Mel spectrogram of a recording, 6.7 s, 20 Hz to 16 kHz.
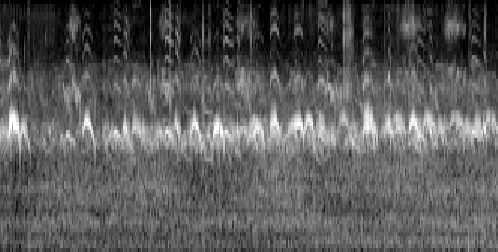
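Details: Blue-cheeked bee-eater (Merops persicus), Şanlıurfa, Turkey, 2016: short rolling, liquid trilled notes repeated roughly three times a second in a steady rhythm. A softer chorus of the same calls and faint high bird ticks sit behind.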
